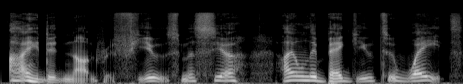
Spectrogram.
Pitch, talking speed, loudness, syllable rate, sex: 155 Hz, 140 wpm, -20 LUFS, 3.9 syllables/s, male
